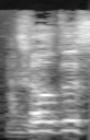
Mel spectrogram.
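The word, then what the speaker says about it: Tilda Swinton: Is a tie between We Need to Talk About Kevin, starring the wonderful Tilden Swinton. Hopefully I pronounced her name wrong. – Tilda Swinton, and Martin Scorsese's Hugo.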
